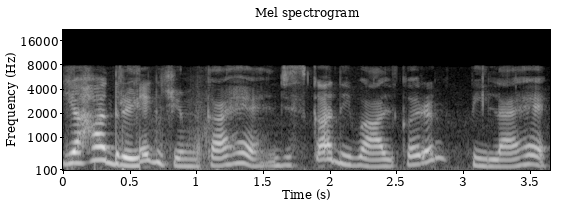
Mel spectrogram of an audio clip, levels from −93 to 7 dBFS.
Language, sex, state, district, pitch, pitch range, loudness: Hindi, female, Jharkhand, Ranchi, 220 Hz, 200-265 Hz, -19 LUFS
